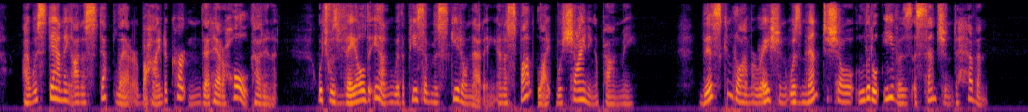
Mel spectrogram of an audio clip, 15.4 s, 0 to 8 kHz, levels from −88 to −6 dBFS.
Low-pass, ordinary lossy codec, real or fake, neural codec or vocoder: 7.2 kHz; AAC, 32 kbps; real; none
